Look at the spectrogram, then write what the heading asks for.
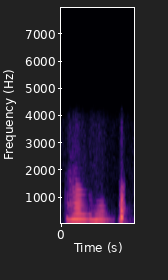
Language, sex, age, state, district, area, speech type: Odia, female, 18-30, Odisha, Balangir, urban, conversation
